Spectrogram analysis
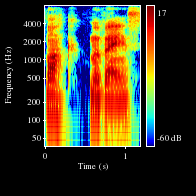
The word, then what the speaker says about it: Mark Mauvais: So without further ado, here is Mark to pronounce his name properly. So, Hello, bonjour, guten tag, namaste, konnichiwa. It's Mark Mauvais.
